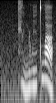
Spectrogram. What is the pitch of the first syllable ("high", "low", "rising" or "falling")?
low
